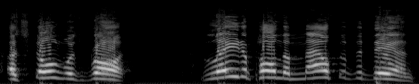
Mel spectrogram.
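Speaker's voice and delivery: ordinary talk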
